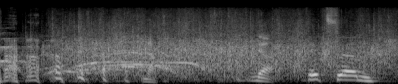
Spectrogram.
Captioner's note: cheers and applause; laughs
